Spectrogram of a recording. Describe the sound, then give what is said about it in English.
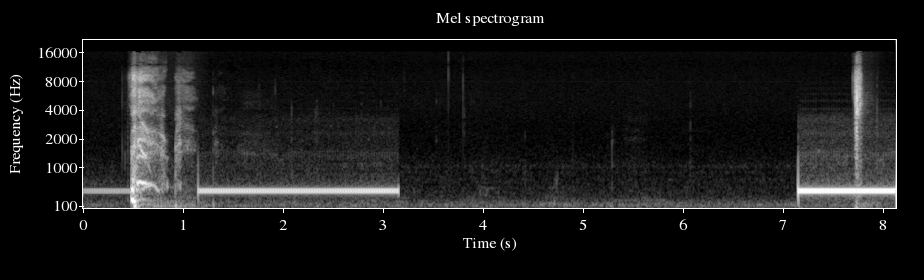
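An outgoing call's ringback tone as someone calls their dad: a steady electronic hum sounds for about two seconds, then a long pause of silence before the next ring begins. A brief handling clatter interrupts near the start. “Where are you calling? I was calling my dad.”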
